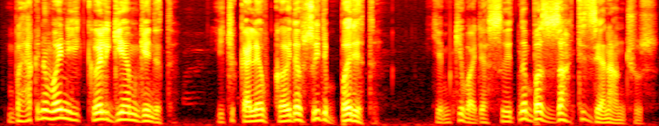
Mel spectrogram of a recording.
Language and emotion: Kashmiri, angry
